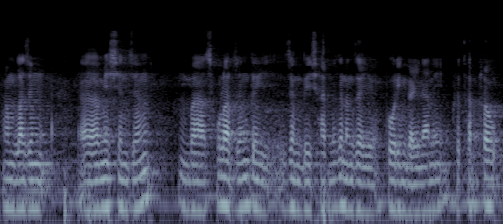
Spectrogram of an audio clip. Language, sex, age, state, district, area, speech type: Bodo, male, 30-45, Assam, Udalguri, rural, spontaneous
